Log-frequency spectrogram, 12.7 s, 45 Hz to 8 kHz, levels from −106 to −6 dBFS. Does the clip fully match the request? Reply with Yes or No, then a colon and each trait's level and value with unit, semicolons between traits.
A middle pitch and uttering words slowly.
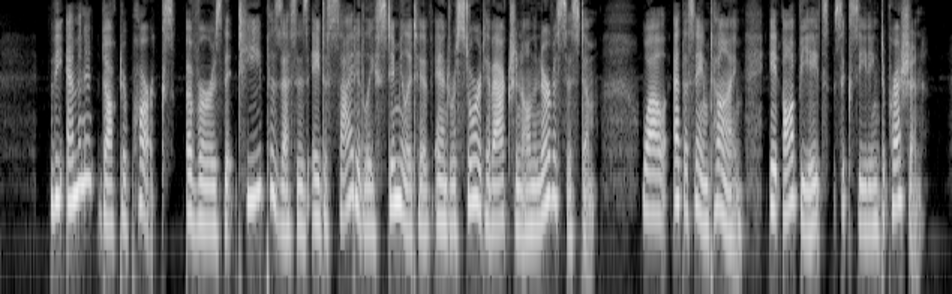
Yes: medium, 175 Hz; slow, 130 wpm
